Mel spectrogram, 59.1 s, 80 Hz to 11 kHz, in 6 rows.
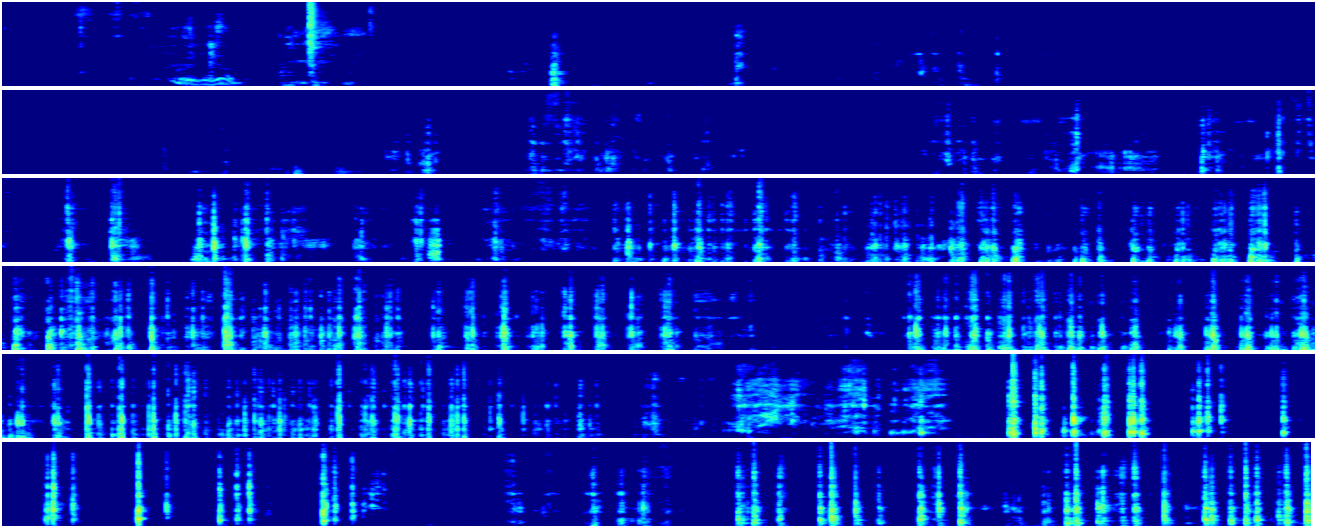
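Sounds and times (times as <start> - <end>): fingers tapping hard object: 47.0 - 52.0, 54.7 - 59.0.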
